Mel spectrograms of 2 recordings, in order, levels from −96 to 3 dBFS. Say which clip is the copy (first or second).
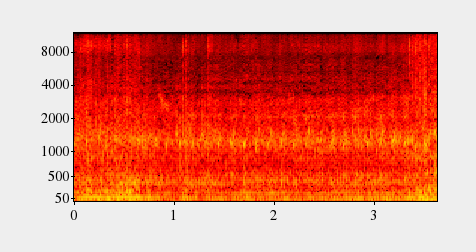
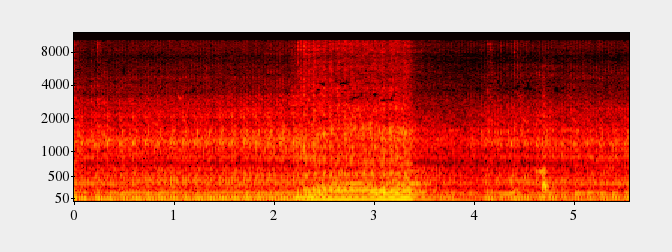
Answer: first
